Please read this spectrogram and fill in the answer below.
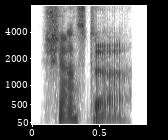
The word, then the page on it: Shasta: British English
